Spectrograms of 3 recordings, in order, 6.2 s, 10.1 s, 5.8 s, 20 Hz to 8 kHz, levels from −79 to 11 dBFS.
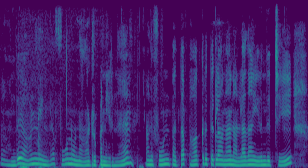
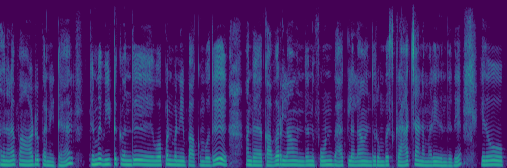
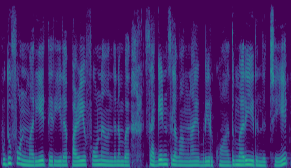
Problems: none marked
